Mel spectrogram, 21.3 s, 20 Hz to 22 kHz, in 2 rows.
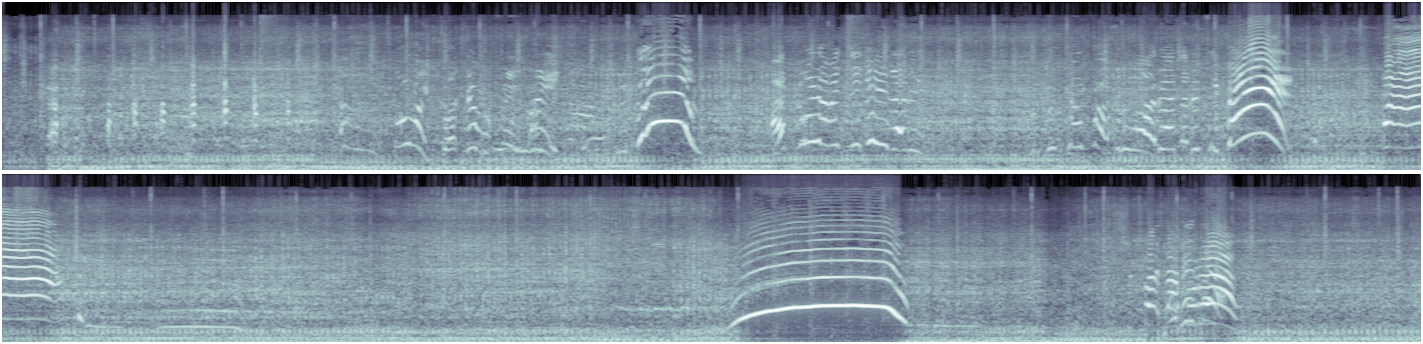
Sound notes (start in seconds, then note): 0.2 laugh; 4.8 scream; 11.8 scream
